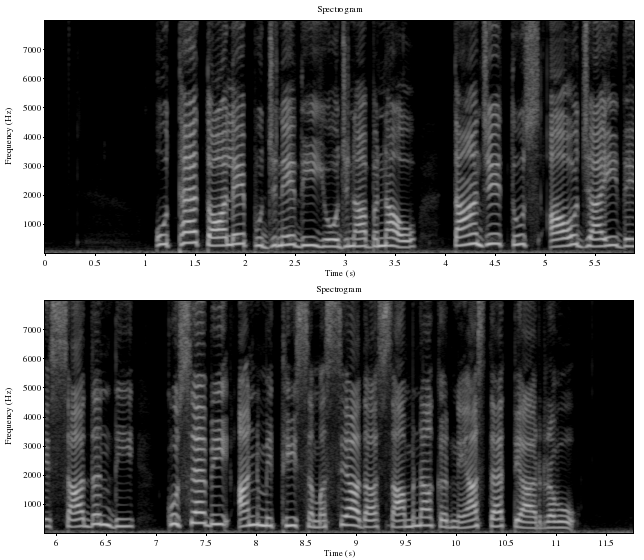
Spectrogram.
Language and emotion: Dogri, neutral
